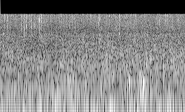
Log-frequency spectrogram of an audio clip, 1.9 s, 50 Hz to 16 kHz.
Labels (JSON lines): {"label": "biophony, grouper", "recorder": "SoundTrap 300"}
